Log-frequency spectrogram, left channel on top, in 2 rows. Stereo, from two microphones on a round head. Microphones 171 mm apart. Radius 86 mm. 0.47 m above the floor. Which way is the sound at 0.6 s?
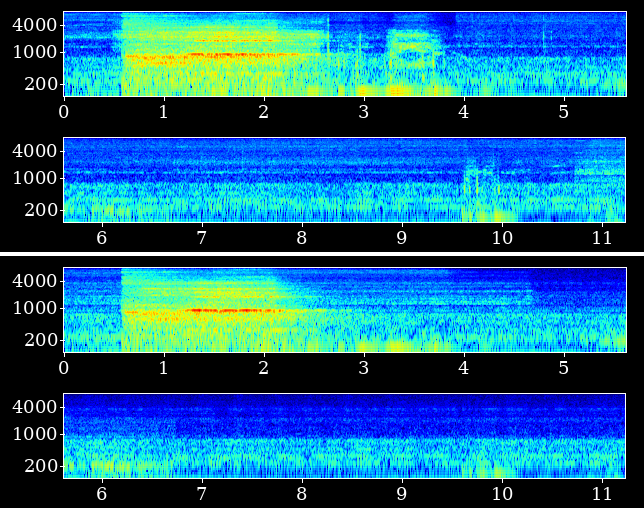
25° right (ahead or behind).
